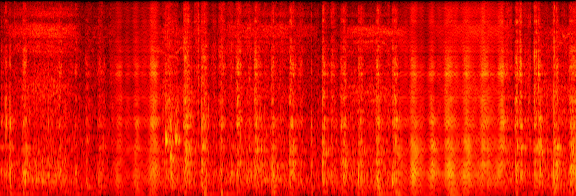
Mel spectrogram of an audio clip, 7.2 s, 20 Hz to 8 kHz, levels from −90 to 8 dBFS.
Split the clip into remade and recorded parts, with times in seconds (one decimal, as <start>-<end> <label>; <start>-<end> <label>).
0.0-1.4 recorded; 1.4-2.0 remade; 2.0-5.0 recorded; 5.0-6.3 remade; 6.3-7.2 recorded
